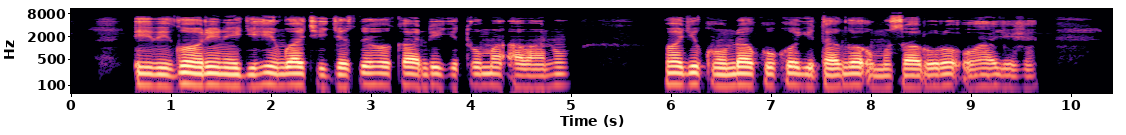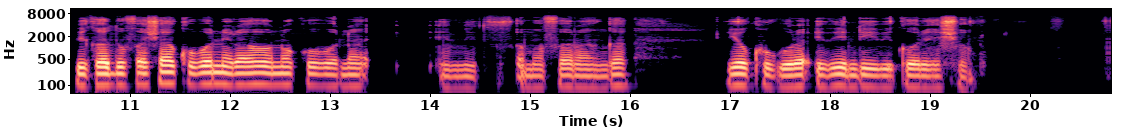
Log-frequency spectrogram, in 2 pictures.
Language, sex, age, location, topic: Kinyarwanda, male, 25-35, Musanze, agriculture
